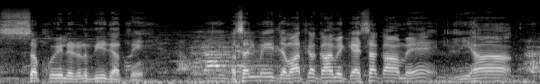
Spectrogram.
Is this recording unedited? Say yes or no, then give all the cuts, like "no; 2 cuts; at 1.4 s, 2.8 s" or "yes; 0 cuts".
yes; 0 cuts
